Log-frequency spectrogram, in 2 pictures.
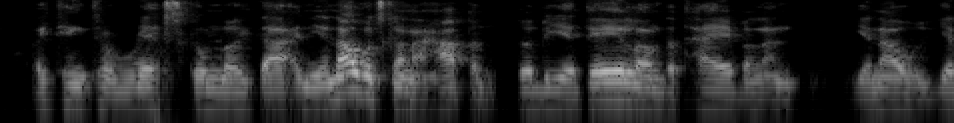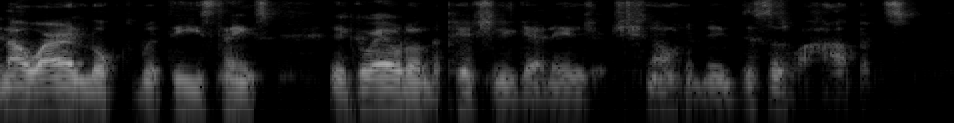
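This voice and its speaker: A man with an Irish accent speaks very fast at a fairly low pitch, with ordinary pitch variation and big swings in loudness, in a dry, close sound with no echo. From Ireland. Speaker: football podcaster. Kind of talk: casual chat.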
